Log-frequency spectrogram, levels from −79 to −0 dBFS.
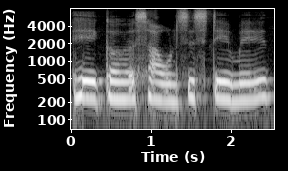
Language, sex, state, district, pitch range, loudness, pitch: Marathi, female, Maharashtra, Dhule, 215-235 Hz, -12 LUFS, 225 Hz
